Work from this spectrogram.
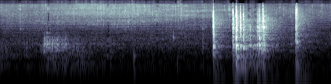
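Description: Potatoes hit hot chorizo oil in a skillet over medium heat, giving several loud bursts of crackling sizzle near the end after a quiet stretch.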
